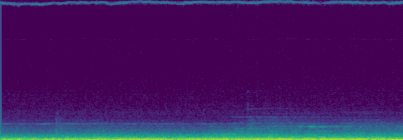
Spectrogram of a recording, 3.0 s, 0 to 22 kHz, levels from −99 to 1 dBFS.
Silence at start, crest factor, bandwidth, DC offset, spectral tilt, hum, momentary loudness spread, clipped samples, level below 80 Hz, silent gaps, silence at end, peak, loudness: 0 s; 12 dB; over 20 kHz; 0.2%; -15.5 dB/octave; none; 4 LU; under 0.1%; -22 dBFS; none; 0 s; -4 dBFS; -18 LUFS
